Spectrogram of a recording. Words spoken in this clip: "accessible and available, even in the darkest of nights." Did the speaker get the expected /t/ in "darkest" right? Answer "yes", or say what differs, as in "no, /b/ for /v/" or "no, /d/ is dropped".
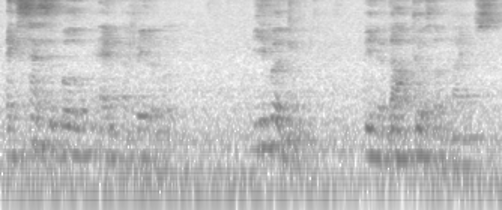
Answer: no, /t/ is dropped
